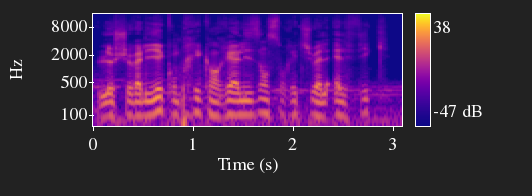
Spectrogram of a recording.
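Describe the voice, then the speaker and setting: Male storyteller, very low register, literary scripted narration for fantasy audio drama, light music bed. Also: little pitch movement, fairly quick.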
